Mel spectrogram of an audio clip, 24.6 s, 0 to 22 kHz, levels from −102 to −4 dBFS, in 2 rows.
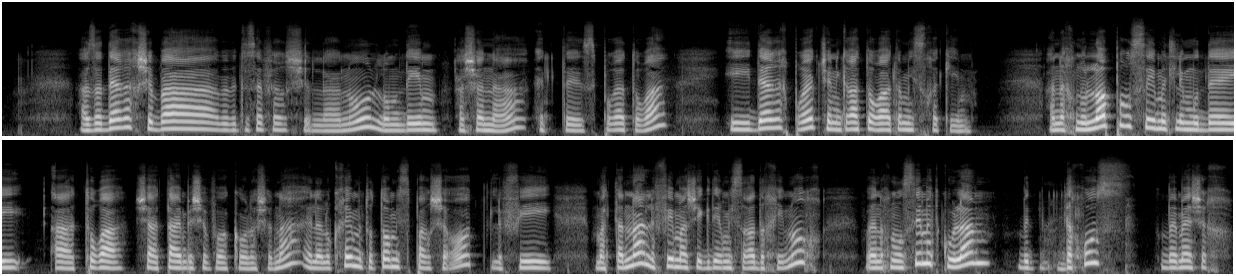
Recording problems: muffled; very slightly; fading above 3 kHz

